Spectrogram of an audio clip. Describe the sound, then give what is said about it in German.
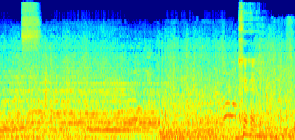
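A train approaches with a long, blaring horn, then slams into a wind turbine blade that a truck was trying to move across the railway track, with a loud, sustained grinding crash and scraping debris noise. Voices can be heard faintly in the background. “Jetzt kommt der Zug.”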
